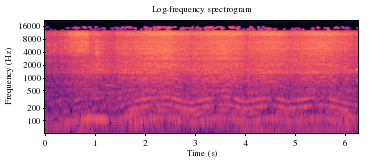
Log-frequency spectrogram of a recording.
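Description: Car engine running just after being jump-started from a dead battery, revved up and down over and over so its pitch rises and falls about once a second.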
